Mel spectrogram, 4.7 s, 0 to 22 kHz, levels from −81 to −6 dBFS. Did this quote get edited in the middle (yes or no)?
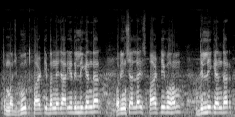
no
